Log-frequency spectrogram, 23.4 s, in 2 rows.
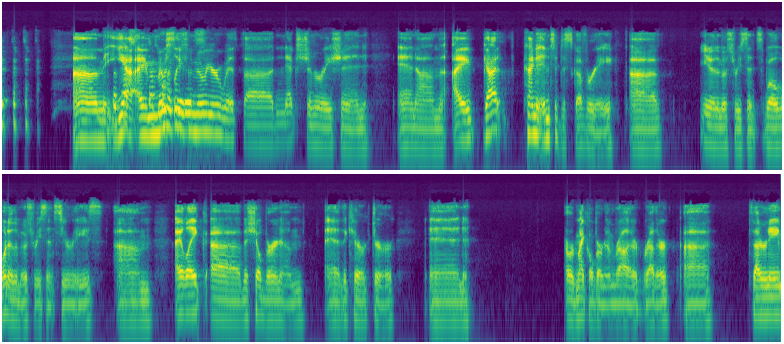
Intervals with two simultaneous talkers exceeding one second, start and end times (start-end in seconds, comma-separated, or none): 1.7-3.1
